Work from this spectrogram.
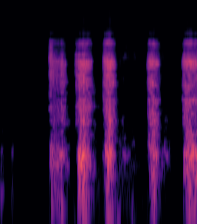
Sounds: Sniff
